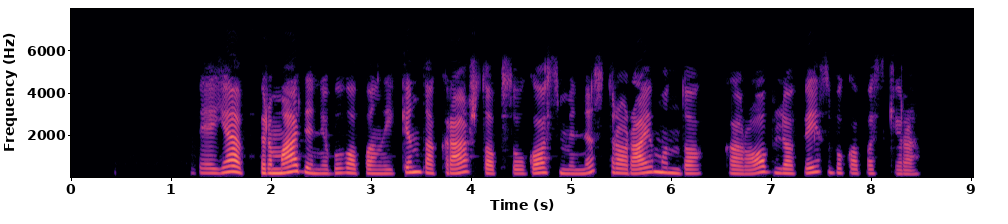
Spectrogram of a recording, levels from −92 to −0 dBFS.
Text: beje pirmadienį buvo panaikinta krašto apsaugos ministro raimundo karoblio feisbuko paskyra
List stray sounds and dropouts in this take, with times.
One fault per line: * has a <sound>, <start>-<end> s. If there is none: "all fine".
all fine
